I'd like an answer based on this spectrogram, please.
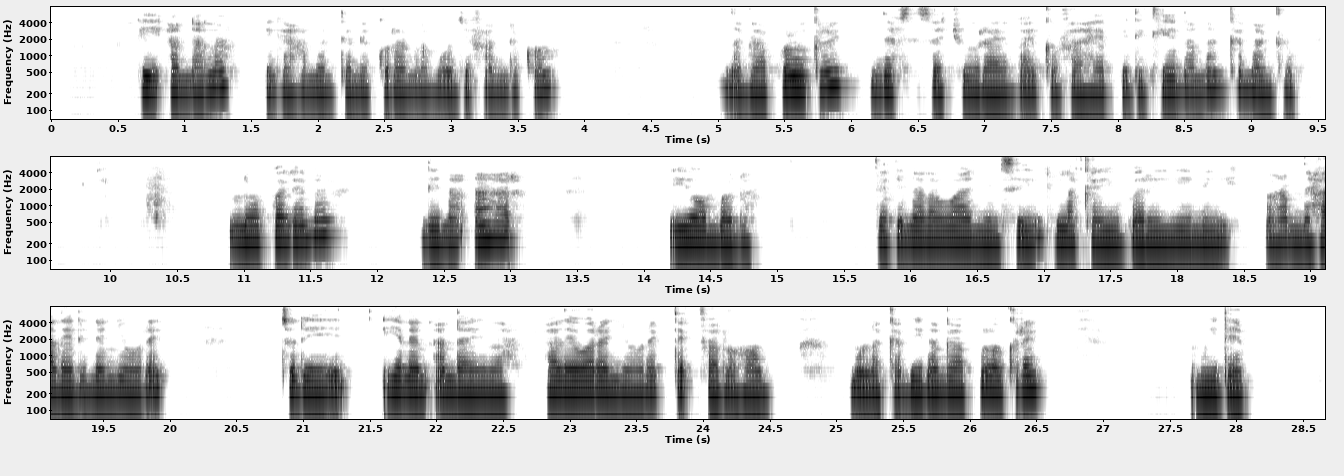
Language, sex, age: Wolof, female, 25-35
